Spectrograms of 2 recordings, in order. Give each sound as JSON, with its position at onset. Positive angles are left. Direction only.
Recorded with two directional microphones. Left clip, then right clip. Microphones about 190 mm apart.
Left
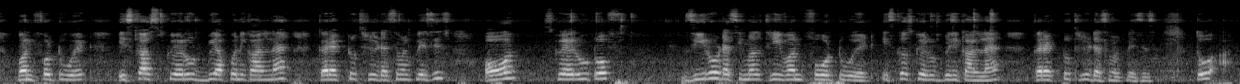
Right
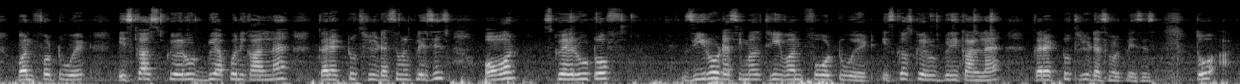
{"t": 0.2, "sound": "a woman's voice", "side_deg": -20}
{"t": 6.9, "sound": "a woman's voice", "side_deg": -25}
